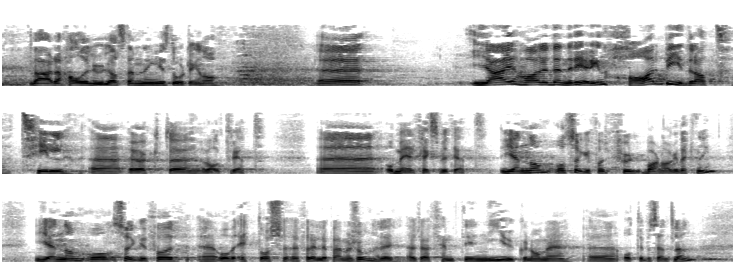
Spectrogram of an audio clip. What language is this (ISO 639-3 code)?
nor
